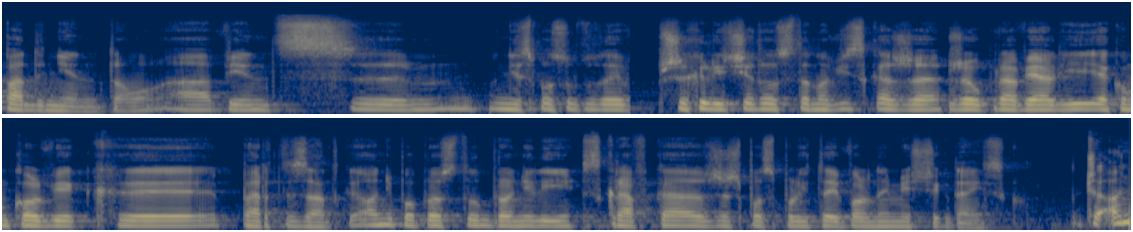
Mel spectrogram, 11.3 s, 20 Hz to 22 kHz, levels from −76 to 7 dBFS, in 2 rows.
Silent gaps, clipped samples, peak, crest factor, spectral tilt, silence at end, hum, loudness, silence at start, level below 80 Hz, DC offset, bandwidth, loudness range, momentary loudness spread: none; under 0.1%; -4 dBFS; 22 dB; -4 dB/octave; 0 s; none; -26 LUFS; 0 s; -72 dBFS; under 0.1%; 14.5 kHz; 4 LU; 9 LU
